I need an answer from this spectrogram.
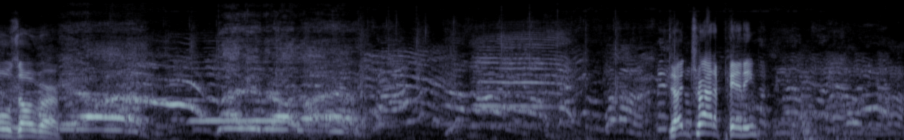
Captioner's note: crowd cheers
